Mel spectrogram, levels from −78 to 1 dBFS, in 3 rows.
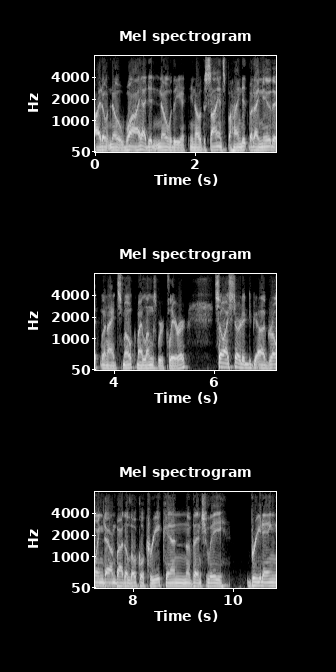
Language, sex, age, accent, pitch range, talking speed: English, male, 40-59, American, 90-100 Hz, 210 wpm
